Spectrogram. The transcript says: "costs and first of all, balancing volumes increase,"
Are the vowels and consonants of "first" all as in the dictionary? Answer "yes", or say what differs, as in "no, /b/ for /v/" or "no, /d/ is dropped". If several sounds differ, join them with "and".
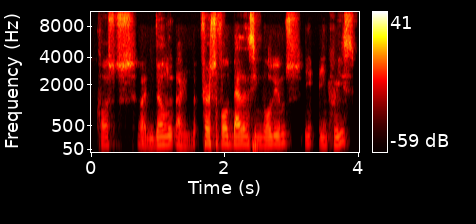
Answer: yes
